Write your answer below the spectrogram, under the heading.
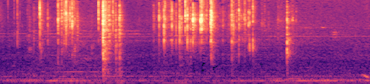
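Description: Plastic Play-Doh tub being opened and handled: scattered sharp clicks and taps of the plastic lid and container, with a quick run of them about halfway through.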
